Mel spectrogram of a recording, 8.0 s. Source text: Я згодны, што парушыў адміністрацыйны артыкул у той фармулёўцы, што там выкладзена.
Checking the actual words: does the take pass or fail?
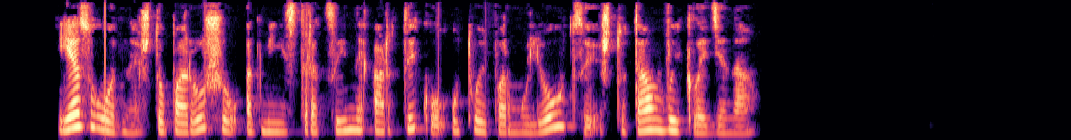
pass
